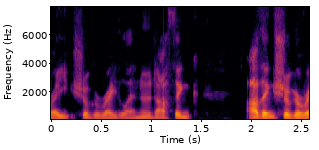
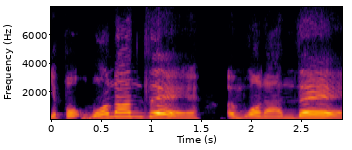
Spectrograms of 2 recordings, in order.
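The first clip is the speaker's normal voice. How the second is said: put-on Nottingham English accent; 5 semitones higher, 4 dB louder than usual. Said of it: "really strong Nottingham accent".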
